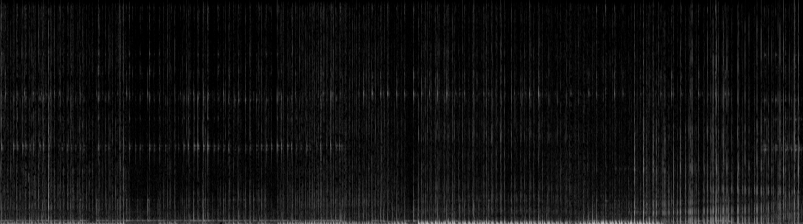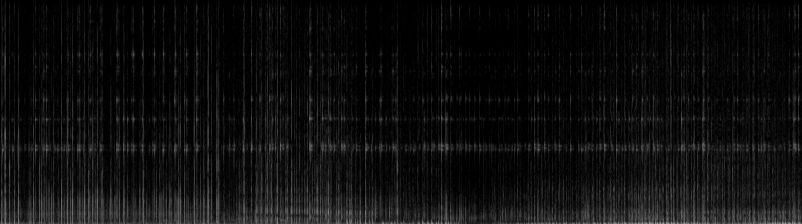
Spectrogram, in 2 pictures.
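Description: Layered fingertip tapping and handling on a bottle: overlapping tracks of rapid clicks and taps, with heavier low thuds that grow loudest from about eight to thirteen seconds in.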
